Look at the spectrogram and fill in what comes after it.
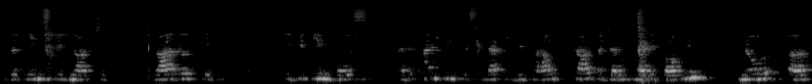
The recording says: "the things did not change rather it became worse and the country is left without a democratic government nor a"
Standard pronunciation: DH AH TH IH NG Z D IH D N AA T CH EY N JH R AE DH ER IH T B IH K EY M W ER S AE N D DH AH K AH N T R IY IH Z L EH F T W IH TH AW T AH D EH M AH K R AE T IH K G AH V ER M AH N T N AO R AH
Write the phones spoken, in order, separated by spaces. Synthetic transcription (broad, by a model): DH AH T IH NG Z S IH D N AA T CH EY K R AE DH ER IH T B IH K EY M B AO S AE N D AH K AH N T R IY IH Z L EH F T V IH T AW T AH D EH M AH K R AE T IH K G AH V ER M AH N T N AO R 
